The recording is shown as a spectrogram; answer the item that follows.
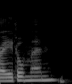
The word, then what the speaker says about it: Adelman: Adelman Adelman Mr Adelman yes am I pronouncing your name correctly yes you are okay my academic title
